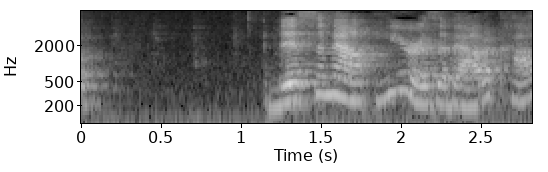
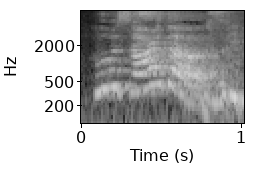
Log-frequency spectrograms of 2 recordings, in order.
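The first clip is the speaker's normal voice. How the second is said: puzzled; 8 semitones higher, 6 dB louder, slower than usual. Retold or imitated. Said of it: "you think to yourself".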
